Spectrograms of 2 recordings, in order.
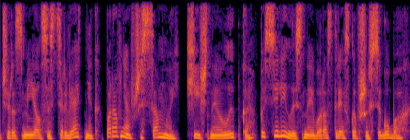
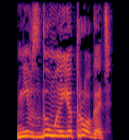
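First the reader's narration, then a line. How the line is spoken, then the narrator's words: Injured man's shout. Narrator (Russian): выкрикнул пострадавший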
